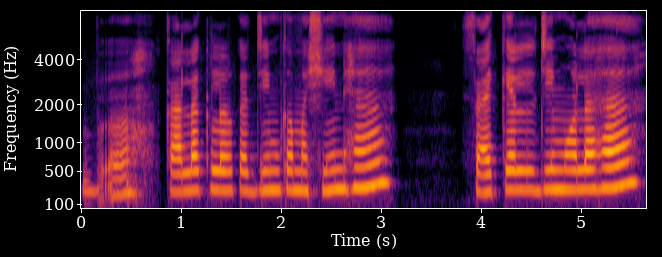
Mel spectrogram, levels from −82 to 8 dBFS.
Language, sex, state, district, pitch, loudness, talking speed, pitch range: Hindi, female, Jharkhand, Ranchi, 250 Hz, -17 LUFS, 115 wpm, 240-260 Hz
